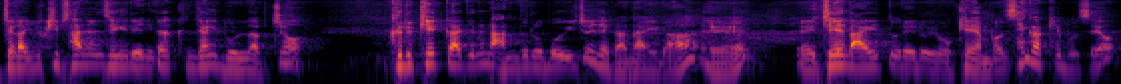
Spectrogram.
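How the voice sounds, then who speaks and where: 60s pastor guy preaching, pretty high voice, talks to the crowd like a chat, lots of questions. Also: animated, brisk, gravelly, husky. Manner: earnest, conversational preaching with rhetorical questions. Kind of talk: sermon.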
